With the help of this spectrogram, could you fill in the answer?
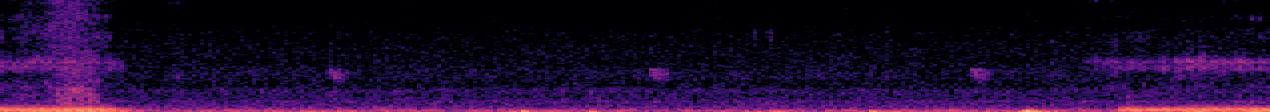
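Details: A French Bulldog puppy sleeping at night in Singapore, snoring: low rough rasping breaths with louder harmonic snorts at the start and end, soft irregular snuffles in between in a quiet room.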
